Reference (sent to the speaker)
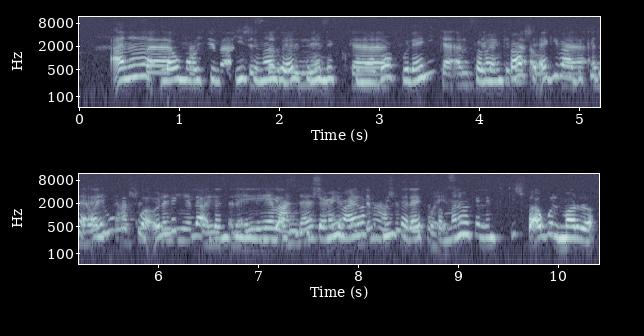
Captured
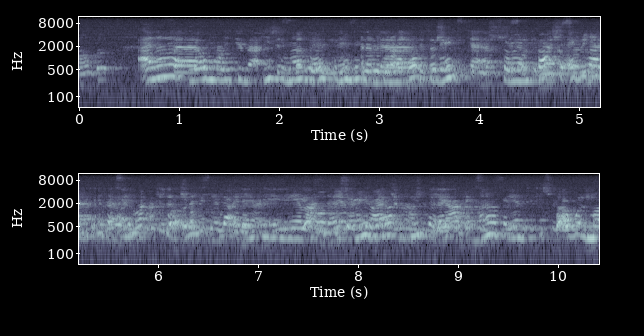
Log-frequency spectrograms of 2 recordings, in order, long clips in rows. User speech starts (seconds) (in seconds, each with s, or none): 2.8 s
